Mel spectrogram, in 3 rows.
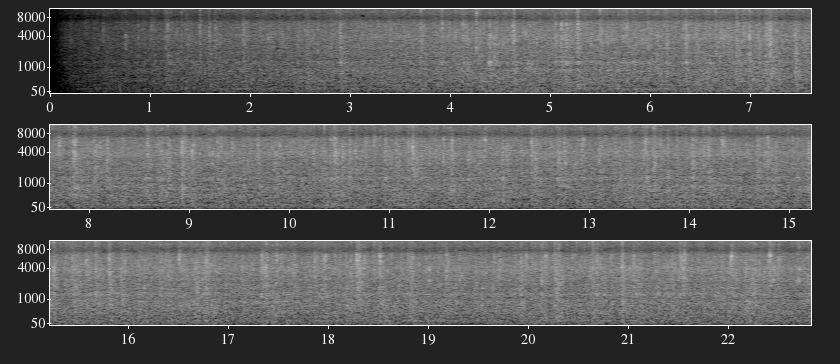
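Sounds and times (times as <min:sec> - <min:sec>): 
rain on roof: 0:00.0 - 0:22.8.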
